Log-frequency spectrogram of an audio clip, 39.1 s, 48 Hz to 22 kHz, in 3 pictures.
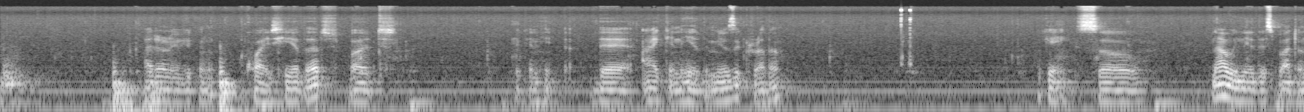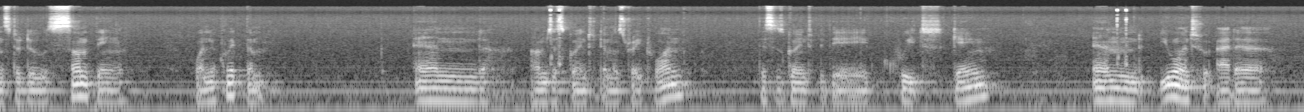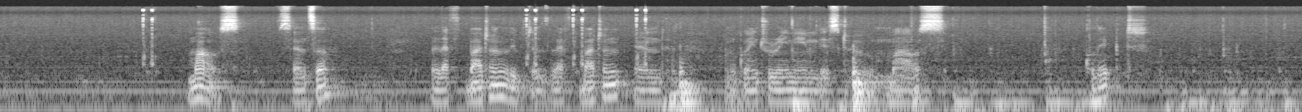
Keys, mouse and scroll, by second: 0.8 middle click, 1.8-7.9 middle drag, 8.4 middle click, 9.8 middle click, 9.8-12.0 drag, 12.0-14.9 middle drag, 18.6-20.5 drag, 19.2-39.1 right drag.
